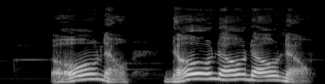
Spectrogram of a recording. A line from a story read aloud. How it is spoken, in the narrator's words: he said loudly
